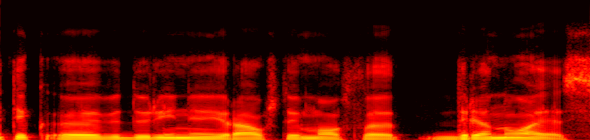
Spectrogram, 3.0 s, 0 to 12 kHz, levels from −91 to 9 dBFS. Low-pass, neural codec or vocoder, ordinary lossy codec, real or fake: 7.2 kHz; none; Opus, 32 kbps; real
